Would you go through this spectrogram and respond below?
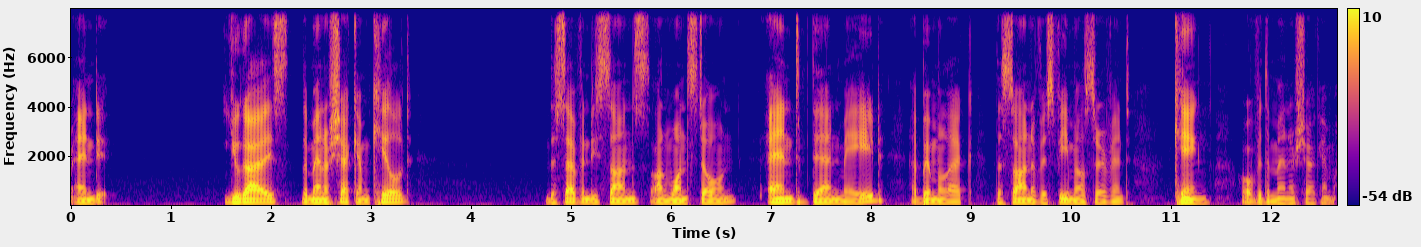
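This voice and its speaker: A man hosting a Bible study, casually thinking aloud as he reads, haltingly asking himself questions. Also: mid-range voice, fairly even intonation, clear, resonant tone, no echo, clean studio sound. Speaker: host of a live Bible study.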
